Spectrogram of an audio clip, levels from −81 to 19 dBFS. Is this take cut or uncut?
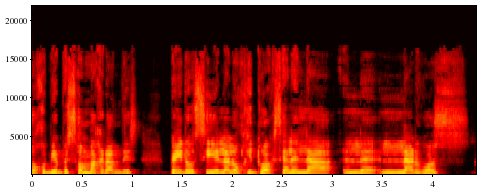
uncut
